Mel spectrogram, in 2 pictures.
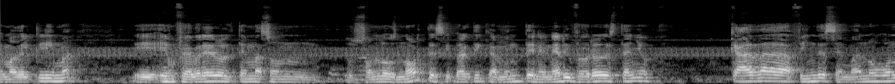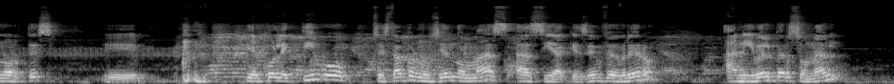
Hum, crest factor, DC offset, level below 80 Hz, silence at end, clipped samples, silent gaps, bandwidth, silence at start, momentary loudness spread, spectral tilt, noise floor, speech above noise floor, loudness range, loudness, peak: none; 14 dB; under 0.1%; -52 dBFS; 0.1 s; under 0.1%; none; 17 kHz; 0 s; 12 LU; -5.5 dB/octave; -39 dBFS; 24 dB; 3 LU; -16 LUFS; -2 dBFS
